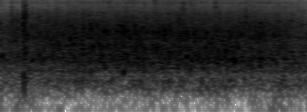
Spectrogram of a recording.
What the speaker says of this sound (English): A fair amount of water coming from the town road as well as from my road in the field there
